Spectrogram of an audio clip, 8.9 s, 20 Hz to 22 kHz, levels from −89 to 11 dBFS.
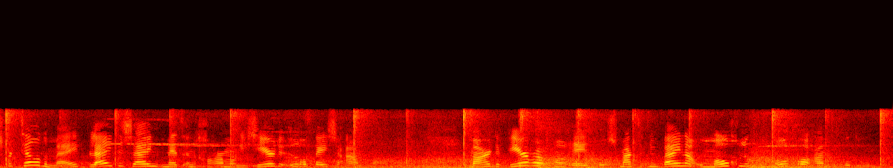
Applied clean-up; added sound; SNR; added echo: none; Walk, footsteps; 5 dB; none.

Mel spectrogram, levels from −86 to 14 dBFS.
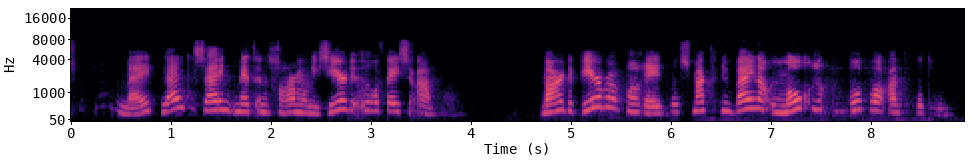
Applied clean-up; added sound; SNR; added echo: neural mask model DeepFilterNet 3.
